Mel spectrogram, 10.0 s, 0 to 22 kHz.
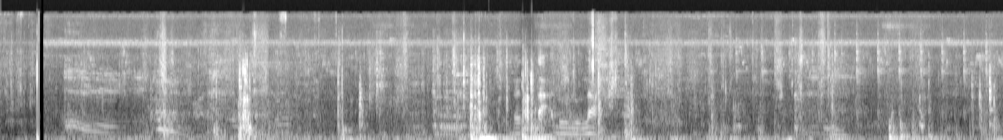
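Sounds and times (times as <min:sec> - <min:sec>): man groaning: 0:00.6 - 0:02.2.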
